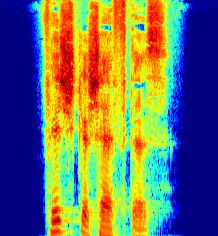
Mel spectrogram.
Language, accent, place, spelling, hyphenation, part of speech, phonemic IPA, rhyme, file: German, Germany, Berlin, Fischgeschäftes, Fisch‧ge‧schäf‧tes, noun, /ˈfɪʃɡəˌʃɛftəs/, -ɛftəs, De-Fischgeschäftes.ogg
- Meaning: genitive singular of Fischgeschäft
